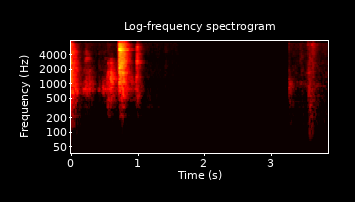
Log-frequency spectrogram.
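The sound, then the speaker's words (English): Metal utensils clatter and scrape as someone rummages through a kitchen drawer looking for an orange-peeling utensil, a burst of rattling followed by a pause, then more clinking. “No, there's an actual utensil. I'm gonna go and find it from the drawer now.”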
